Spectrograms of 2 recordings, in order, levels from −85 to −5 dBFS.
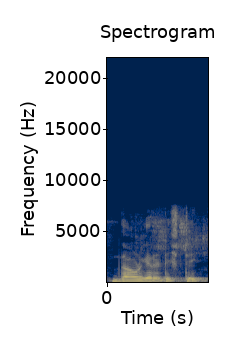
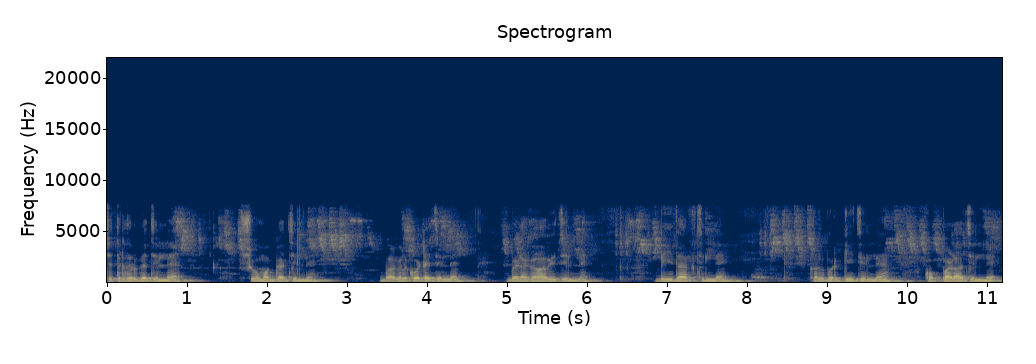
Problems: none marked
